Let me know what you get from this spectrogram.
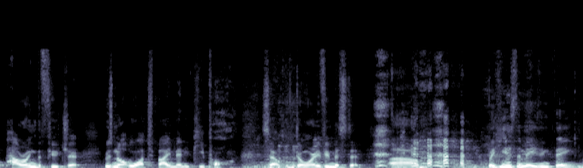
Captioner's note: laughter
